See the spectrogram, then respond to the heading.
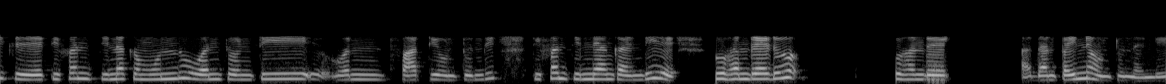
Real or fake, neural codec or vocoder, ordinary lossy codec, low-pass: real; none; none; 3.6 kHz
